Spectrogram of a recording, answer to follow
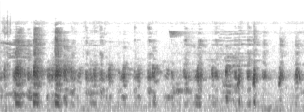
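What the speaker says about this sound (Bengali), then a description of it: "জলে কিছু হাঁস চড়ছে" Ducks on a garden pond let out a run of soft, repeated quacks in quick, uneven bursts, heard faintly at a distance.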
